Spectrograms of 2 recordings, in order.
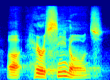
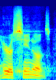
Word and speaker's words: hericenones: And I'm going to use Dr. Jim Duke's pronunciation here of these compounds because I always like his second syllable emphasis. But hericenones and erinacines as well. Erinacines and hericenones is what we're interested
